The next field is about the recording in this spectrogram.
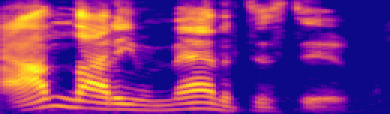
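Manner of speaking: normal talking voice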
